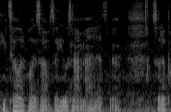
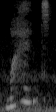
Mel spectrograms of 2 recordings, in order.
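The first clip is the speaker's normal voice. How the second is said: stunned what. Retold or imitated. Shocked at his accusation.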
